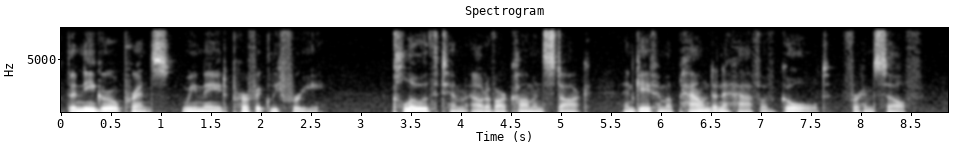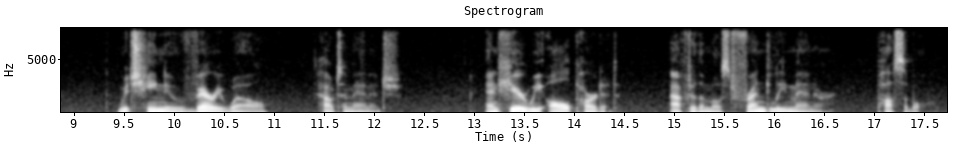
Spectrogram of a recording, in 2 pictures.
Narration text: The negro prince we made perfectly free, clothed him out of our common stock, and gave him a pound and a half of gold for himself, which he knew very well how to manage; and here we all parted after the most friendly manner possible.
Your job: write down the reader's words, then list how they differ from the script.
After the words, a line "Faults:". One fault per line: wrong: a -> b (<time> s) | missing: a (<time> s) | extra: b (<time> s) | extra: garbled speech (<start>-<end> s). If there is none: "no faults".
The negro prince we made perfectly free, clothed him out of our common stock, and gave him a pound and a half of gold for himself, which he knew very well how to manage; and here we all parted after the most friendly manner possible.
Faults:
no faults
